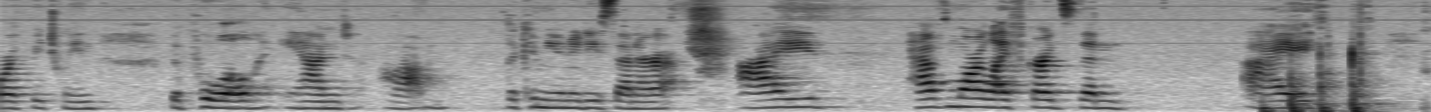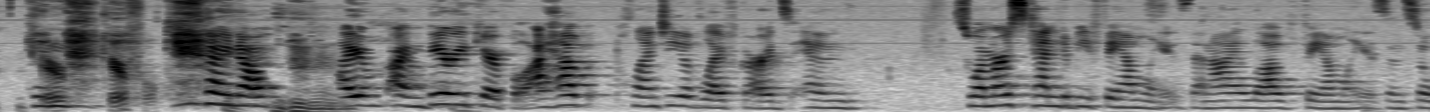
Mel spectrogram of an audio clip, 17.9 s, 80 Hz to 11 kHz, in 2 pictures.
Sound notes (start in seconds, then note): 7.8 knuckles rapping; 8.1 both chuckling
